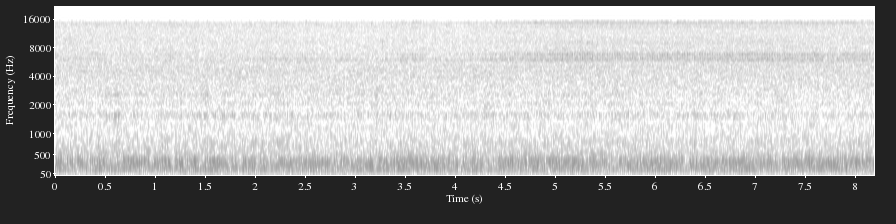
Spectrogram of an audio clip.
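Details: 27-inch iMac under load or when raising screen brightness: faint, steady hiss over a quiet hum with no rhythm; hissing noise, source not pinned down.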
